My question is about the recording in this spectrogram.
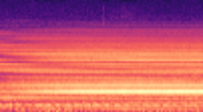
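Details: VVT Lindy Fralin model valve amp combo: loud steady low hum with a buzzy edge, constant with no playing, measured across the series HT filter capacitors.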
